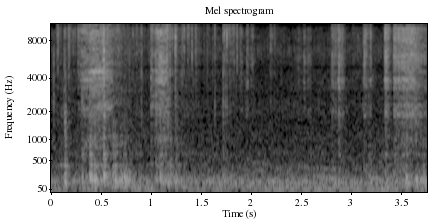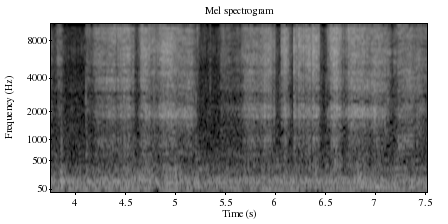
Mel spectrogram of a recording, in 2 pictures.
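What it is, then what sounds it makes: Dry soap block scraped with a blade. An oval block of solid, dry, chalky light-blue soap is scraped and carved with a blade, crumbling into powder. The clip is a continuous soft, bright rasping and scratching with small crumbly ticks that swell and fade in uneven strokes, over a low, quiet rumble.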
